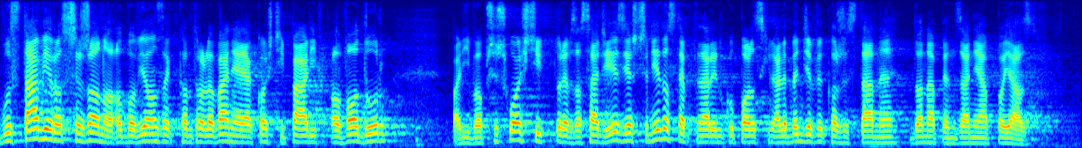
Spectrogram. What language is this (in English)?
Polish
